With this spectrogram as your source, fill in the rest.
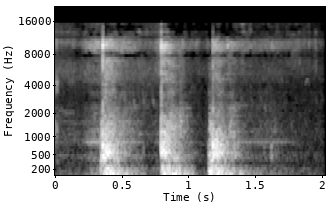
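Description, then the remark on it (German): Three heavy, booming thuds as a hoof pounds hard on a giant gate in quick succession, loud, each blow ringing out briefly before the next. “pochte mit Schmackes gegen das Tor.”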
